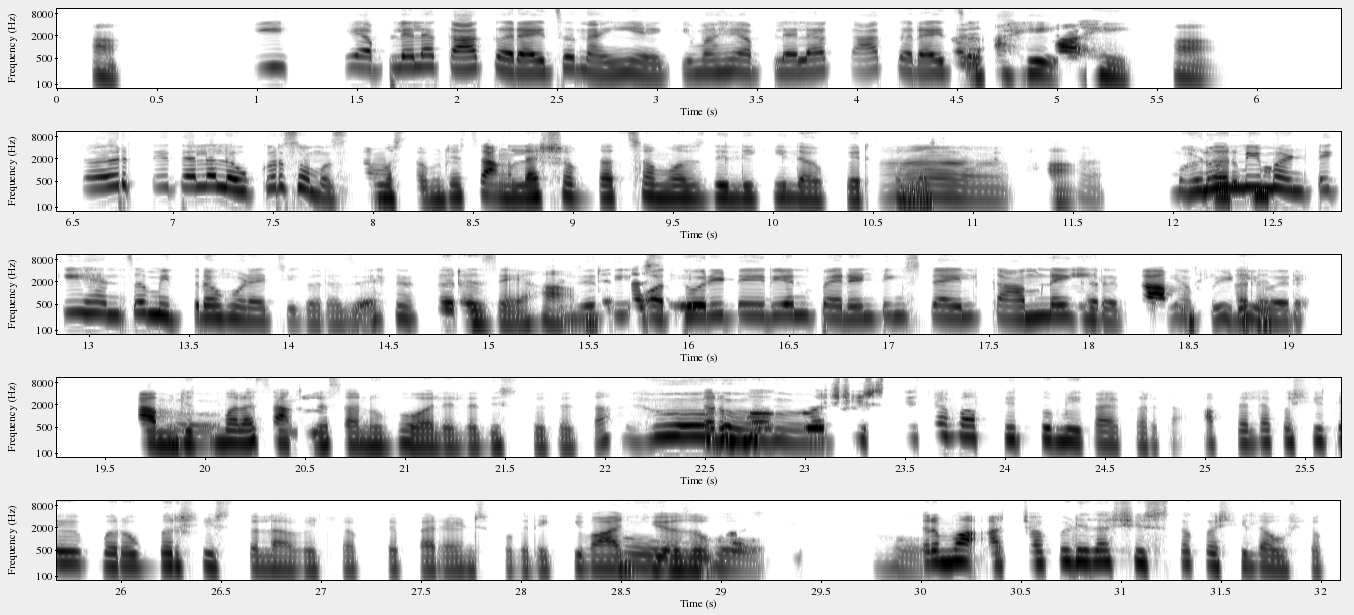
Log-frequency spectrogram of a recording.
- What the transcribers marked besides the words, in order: unintelligible speech; other background noise; static; distorted speech; chuckle; in English: "ऑथॉरिटेरियन पॅरेंटिंग"; tapping
- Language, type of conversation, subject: Marathi, podcast, मुलं वाढवण्याच्या पद्धती पिढीनुसार कशा बदलतात?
